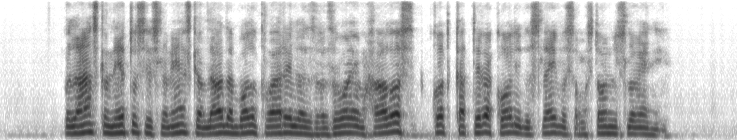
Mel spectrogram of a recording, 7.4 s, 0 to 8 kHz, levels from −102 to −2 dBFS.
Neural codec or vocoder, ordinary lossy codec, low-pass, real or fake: codec, 16 kHz, 4 kbps, FreqCodec, smaller model; none; none; fake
